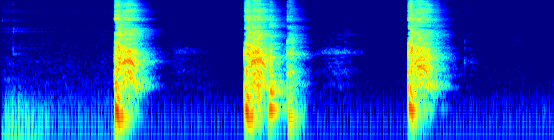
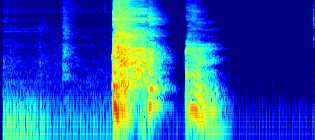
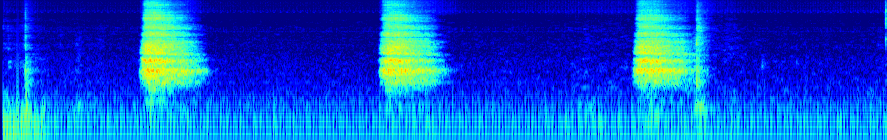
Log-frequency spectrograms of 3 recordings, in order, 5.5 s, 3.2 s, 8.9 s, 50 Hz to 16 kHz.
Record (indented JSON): {
  "three_cough_length": "5.5 s",
  "three_cough_amplitude": 32768,
  "three_cough_signal_mean_std_ratio": 0.32,
  "cough_length": "3.2 s",
  "cough_amplitude": 32768,
  "cough_signal_mean_std_ratio": 0.32,
  "exhalation_length": "8.9 s",
  "exhalation_amplitude": 19303,
  "exhalation_signal_mean_std_ratio": 0.35,
  "survey_phase": "beta (2021-08-13 to 2022-03-07)",
  "age": "18-44",
  "gender": "Male",
  "wearing_mask": "No",
  "symptom_cough_any": true,
  "symptom_headache": true,
  "symptom_onset": "7 days",
  "smoker_status": "Ex-smoker",
  "respiratory_condition_asthma": false,
  "respiratory_condition_other": false,
  "recruitment_source": "REACT",
  "submission_delay": "11 days",
  "covid_test_result": "Negative",
  "covid_test_method": "RT-qPCR",
  "influenza_a_test_result": "Negative",
  "influenza_b_test_result": "Negative"
}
